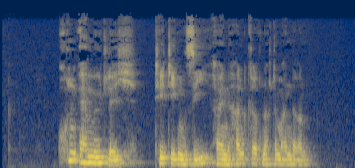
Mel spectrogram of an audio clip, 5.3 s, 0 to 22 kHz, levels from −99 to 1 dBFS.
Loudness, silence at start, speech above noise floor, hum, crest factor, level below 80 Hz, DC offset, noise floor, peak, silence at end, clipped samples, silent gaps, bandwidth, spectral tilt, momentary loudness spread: -16 LUFS; 0.85 s; 46 dB; none; 14 dB; -48 dBFS; under 0.1%; -61 dBFS; -2 dBFS; 0.65 s; under 0.1%; none; 15 kHz; -6 dB/octave; 12 LU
